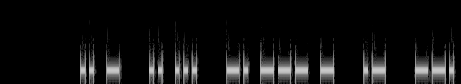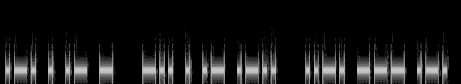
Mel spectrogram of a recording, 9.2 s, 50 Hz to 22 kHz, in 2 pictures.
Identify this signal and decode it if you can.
Morse code, heard as a keyed tone, about 28 wpm, 700 Hz. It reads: IT IS NOT A GREAT DEAL FOR
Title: Sentences from Top 800 Words 28wpm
